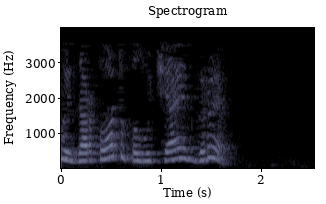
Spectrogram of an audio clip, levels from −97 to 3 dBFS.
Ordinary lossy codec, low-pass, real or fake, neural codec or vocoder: MP3, 16 kbps; 3.6 kHz; real; none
